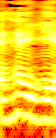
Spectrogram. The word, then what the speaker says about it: Haggai: Everyone say Haggai. Haggai. The book of Haggai. That's how Brother Hagin would pronounce it.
